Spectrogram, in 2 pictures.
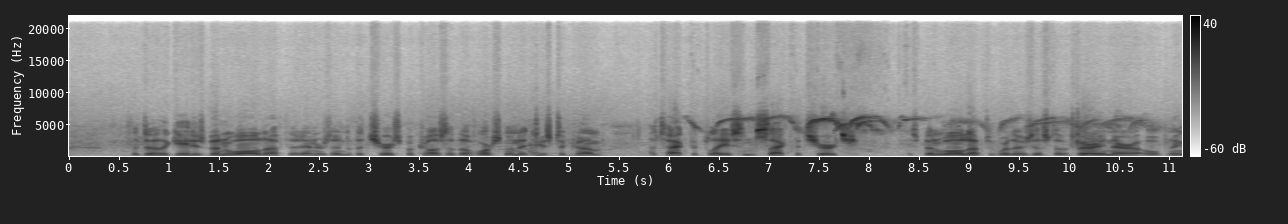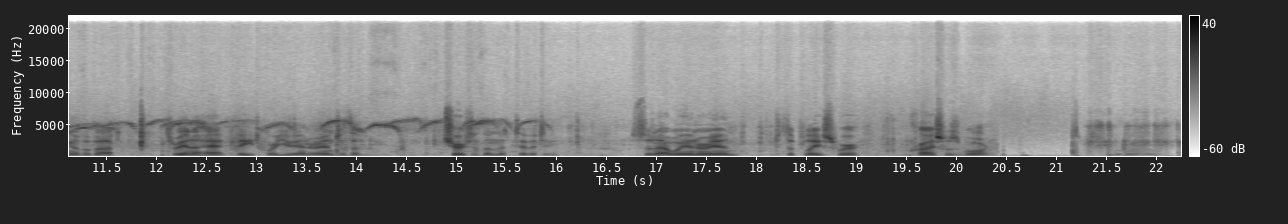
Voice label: In Bethlehem (Narrative)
